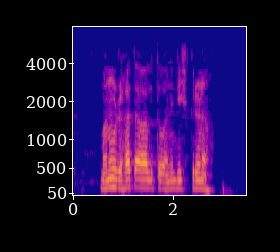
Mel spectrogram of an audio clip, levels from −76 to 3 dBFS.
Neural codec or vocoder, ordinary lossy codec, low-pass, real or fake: none; MP3, 24 kbps; 7.2 kHz; real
